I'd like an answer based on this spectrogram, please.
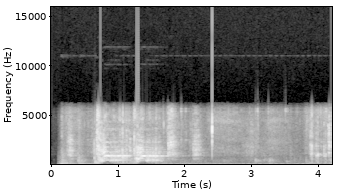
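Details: Pit bulls playing, not fighting: ten-year-old Chomper and ten-week-old puppy Stella. Loud, harsh barks and growly bursts come in quick succession, with a strained, tonal yelp near the start, followed by scuffling and softer irregular noises.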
